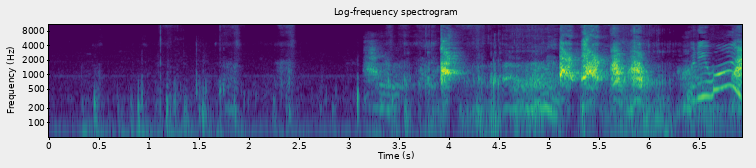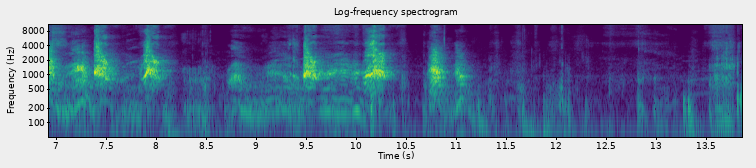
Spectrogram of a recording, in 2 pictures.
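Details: Pug, a recently adopted female, throwing a temper tantrum: a burst of rapid, uneven yaps and whiny barks starting after three seconds, mixed with a woman's voice asking what she wants.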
